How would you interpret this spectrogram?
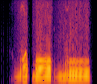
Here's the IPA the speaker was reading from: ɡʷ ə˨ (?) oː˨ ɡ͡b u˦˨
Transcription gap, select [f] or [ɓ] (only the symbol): ɓ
